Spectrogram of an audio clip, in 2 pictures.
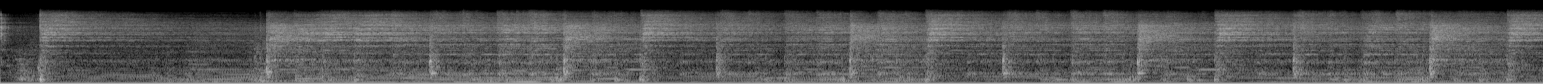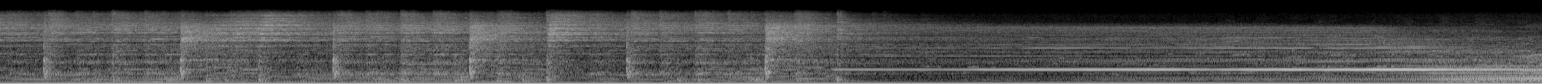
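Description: A live rock band playing a song, with a drum kit keeping a steady beat of snare, bass drum and cymbal hits under the other instruments. About 24 seconds in the drum hits stop and sustained ringing notes carry on.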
